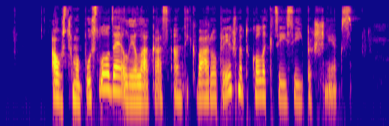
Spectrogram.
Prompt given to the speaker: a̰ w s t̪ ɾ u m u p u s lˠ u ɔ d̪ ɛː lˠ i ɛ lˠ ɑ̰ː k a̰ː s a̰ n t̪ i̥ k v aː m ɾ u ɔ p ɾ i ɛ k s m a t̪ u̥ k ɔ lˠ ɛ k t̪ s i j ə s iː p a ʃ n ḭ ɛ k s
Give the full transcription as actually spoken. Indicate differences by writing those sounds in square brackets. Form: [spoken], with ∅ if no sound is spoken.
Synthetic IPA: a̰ w s t̪ ɾ u m u p u s lˠ u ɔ d̪ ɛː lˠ i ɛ lˠ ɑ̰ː k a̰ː s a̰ n t̪ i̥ k v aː [∅] ɾ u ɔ p ɾ i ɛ k [ʃ] m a t̪ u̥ k ɔ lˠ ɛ k t̪ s i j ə s iː p a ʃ n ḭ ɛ k s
